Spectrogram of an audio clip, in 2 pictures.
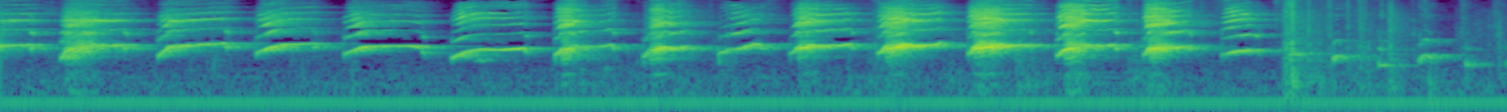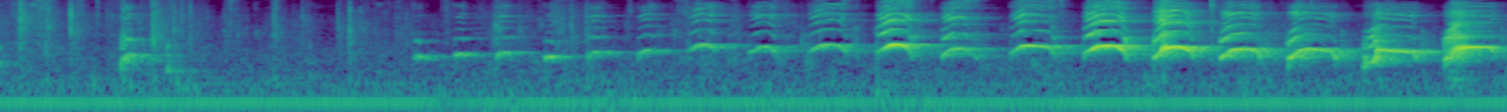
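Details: A litter of Bohemian Shepherd puppies, nearly four weeks old, cry in a rapid run of rising-then-falling harmonic whimpers. After a brief lull with scattered softer notes, a second string of whimpers starts up, slightly higher and more urgent.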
